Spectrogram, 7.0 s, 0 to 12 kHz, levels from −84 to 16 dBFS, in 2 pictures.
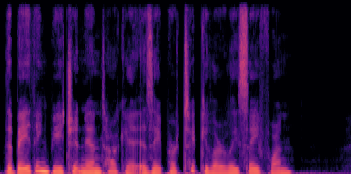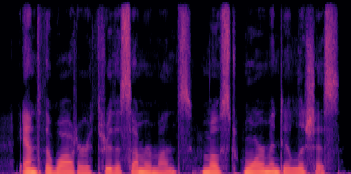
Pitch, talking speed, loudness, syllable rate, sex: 205 Hz, 180 wpm, -19 LUFS, 5.7 syllables/s, female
